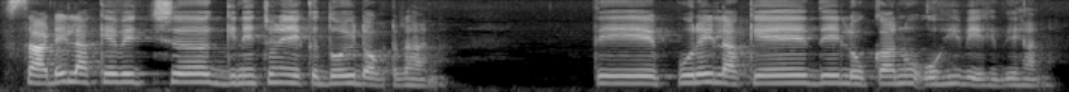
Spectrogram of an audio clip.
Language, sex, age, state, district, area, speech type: Punjabi, female, 30-45, Punjab, Tarn Taran, urban, spontaneous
